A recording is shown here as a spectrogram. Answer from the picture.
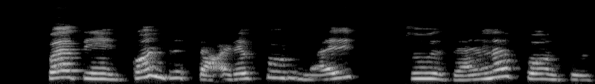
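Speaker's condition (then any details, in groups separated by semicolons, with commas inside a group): Ataxia after brain injury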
